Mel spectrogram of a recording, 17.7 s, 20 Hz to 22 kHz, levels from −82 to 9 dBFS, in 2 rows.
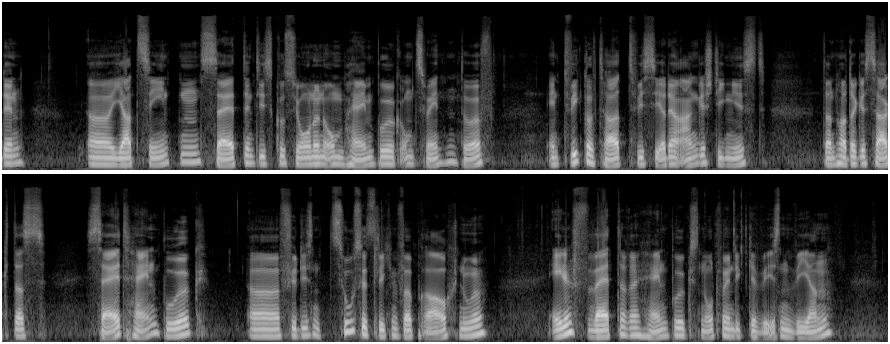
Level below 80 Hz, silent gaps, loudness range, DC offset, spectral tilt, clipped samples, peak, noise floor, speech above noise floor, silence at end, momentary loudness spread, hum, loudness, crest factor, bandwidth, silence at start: -62 dBFS; none; 2 LU; under 0.1%; -6 dB/octave; under 0.1%; 0 dBFS; -51 dBFS; 34 dB; 0.55 s; 8 LU; none; -18 LUFS; 18 dB; 16.5 kHz; 0 s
